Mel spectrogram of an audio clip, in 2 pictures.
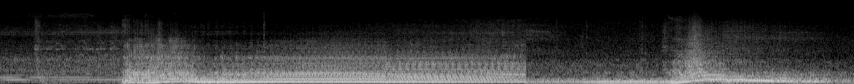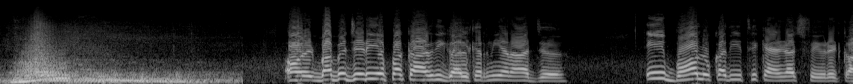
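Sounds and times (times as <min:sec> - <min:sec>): car engine revving: 0:00.4 - 0:11.0.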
